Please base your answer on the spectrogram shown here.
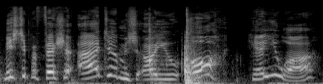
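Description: High, giggly naive housemaid. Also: female voice, big pitch swings, moderate pace, background noise. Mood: giggly, simple. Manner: giggling, chatty, artless. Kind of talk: old-time horror radio drama acting.

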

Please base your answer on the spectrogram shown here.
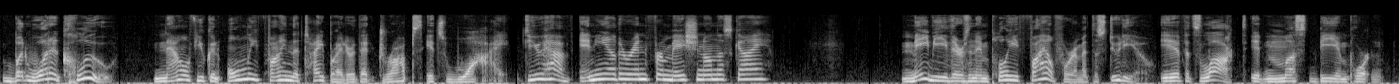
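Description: A man's voice: fairly high pitch, sing-song, moderate pace, dry recording. A young man playing a loyal, teasing boyfriend in a video game. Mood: thoughtful. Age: young adult.

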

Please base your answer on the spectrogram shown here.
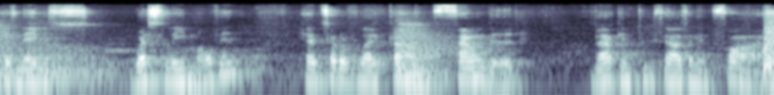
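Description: A man from the Philippines, a Tagalog speaker, chats his way through a gallery tour in a slightly raised, easygoing voice. He rambles along with plenty of "sort of, like" fillers. The sound comes from a handheld camera mic with clear background noise and small clicks. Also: fairly high pitch. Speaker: art vlog host. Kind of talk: walking gallery tour vlog. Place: outdoor campus plaza, then indoor gallery.

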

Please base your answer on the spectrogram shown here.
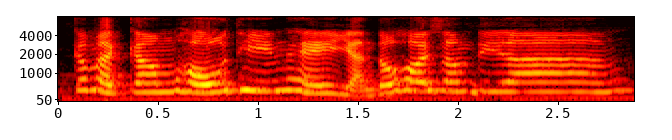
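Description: A woman's voice: extremely high pitch, moderate pace, pushed and bright. A woman with a Hong Kong Cantonese accent playing a cheeky, cheerful young flower seller in a radio drama. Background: music.

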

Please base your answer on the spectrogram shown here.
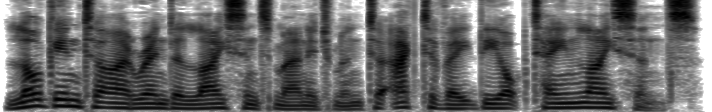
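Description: Steady male tutorial narrator, dry sound. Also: medium pitch, fast, dry recording. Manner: steady, instructional, step-by-step delivery. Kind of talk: scripted software walkthrough voice-over. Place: voice-over over screen recording.

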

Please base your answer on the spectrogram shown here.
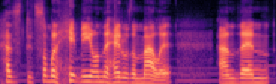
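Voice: mid-range voice, fairly even intonation, moderate pace, bright, forceful tone, clear, resonant tone, dry recording, faint music behind. A British let's player giving casual, rambling, amused commentary on a visual novel, with some swearing. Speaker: let's play host.

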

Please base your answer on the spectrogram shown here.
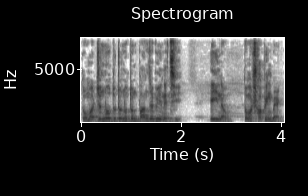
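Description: A man playing an earnest, kindly father and family man in a cartoon, speaking in a preachy, measured, explanatory way. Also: on the high side, big pitch swings, a little mellow. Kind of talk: Bengali Islamic cartoon dialogue.

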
